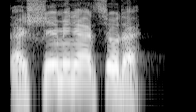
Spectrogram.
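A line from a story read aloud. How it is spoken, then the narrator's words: Shout. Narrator (Russian): крикнул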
